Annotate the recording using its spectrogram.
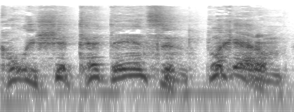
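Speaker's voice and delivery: high, excited retelling of spotting a star; excited exclamation. Retold or imitated. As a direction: replay the thrill of seeing Ted Danson onscreen. Retold excited reaction to movie.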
